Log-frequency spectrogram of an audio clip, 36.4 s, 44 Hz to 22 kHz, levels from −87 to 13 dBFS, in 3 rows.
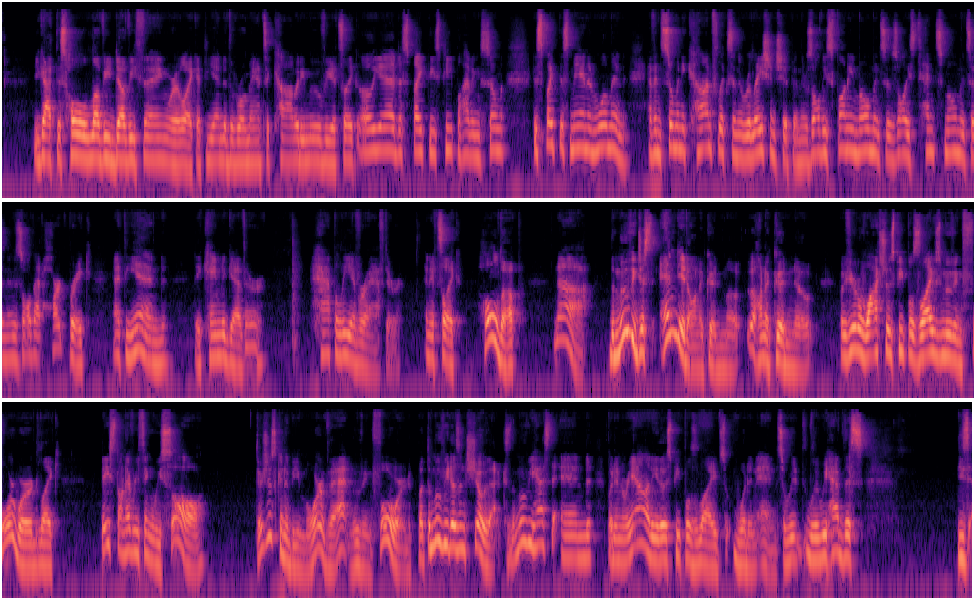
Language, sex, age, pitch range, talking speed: English, male, 30-49, 130-185 Hz, 220 wpm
